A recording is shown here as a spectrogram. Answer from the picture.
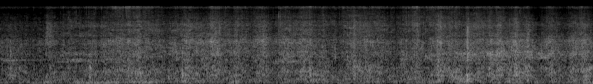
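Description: Onion-tomato masala sizzling steadily in hot oil in a pressure cooker, the sizzle starting up as beaten yogurt is poured in.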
